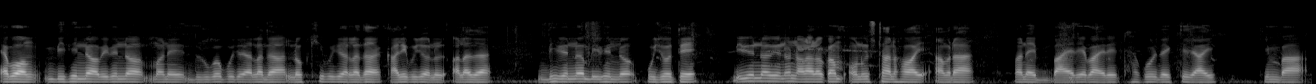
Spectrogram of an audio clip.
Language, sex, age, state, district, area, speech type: Bengali, male, 18-30, West Bengal, Uttar Dinajpur, rural, spontaneous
